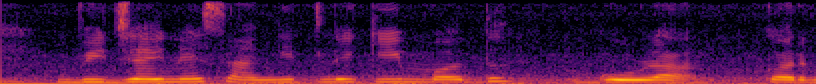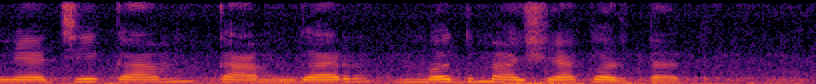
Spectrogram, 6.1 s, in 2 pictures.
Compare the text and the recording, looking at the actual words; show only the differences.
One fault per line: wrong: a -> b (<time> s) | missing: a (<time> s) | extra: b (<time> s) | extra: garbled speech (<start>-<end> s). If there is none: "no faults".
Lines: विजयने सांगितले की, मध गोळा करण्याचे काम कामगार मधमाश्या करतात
no faults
